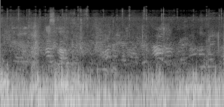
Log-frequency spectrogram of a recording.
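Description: Voices of players and spectators calling out faintly across a baseball field, over a constant low rumble.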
